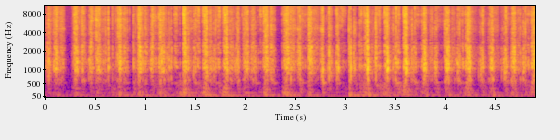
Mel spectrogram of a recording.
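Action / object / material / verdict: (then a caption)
tap / wooden board / wood / none. An index fingertip and nail tap rapidly on a cracked, broken wooden panel with splinters. The taps make a fast stream of dry, clicky knocks, each dying away almost at once. The tone centers around 1 kHz with little low end.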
